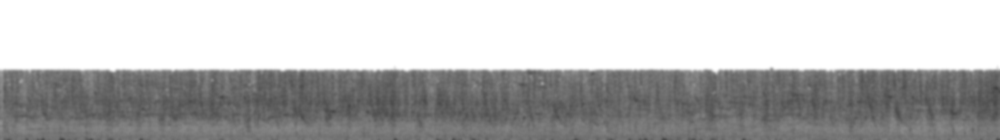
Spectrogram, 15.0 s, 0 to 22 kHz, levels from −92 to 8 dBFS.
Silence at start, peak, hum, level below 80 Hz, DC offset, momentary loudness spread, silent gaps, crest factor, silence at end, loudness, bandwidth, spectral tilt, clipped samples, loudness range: 0 s; 0 dBFS; none; -28 dBFS; under 0.1%; 3 LU; none; 16 dB; 0 s; -14 LUFS; 11.5 kHz; 0 dB/octave; under 0.1%; 2 LU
